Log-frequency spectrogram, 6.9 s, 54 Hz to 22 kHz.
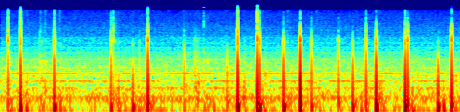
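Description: Long nails tap on the sides of the small metal microphone capsules of a Tascam DR-40 recorder, giving about eighteen quiet, sharp, irregular clicks. Each tap is dry and dies almost instantly, with a soft low thump beneath it, over a faint low steady hum.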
